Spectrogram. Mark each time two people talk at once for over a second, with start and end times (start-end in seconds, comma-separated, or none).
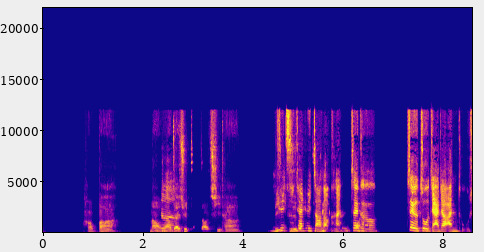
4.6-6.6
